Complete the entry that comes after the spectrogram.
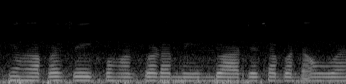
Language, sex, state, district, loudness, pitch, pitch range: Hindi, female, Uttar Pradesh, Budaun, -33 LUFS, 90 Hz, 85-95 Hz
